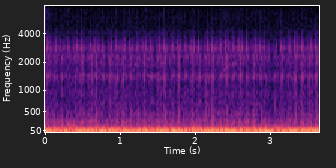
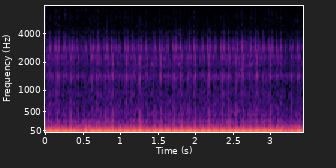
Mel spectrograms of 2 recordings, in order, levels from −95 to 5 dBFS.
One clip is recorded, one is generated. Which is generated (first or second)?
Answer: first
